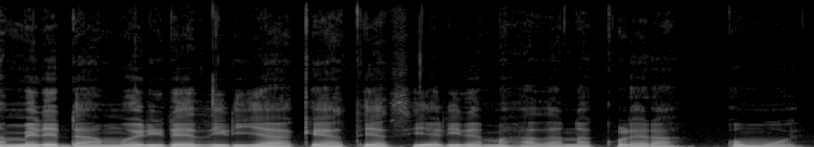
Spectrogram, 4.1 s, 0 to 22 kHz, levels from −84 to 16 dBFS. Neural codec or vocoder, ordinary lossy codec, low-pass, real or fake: none; none; none; real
